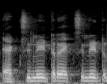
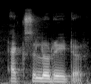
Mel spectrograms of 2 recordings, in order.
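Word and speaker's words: accelerator: आप लोग गाड़ियों में जो एक्सीलेटर बोलते हो ना, उसका सही प्रोनाउंसिएशन है एक्सेलरेटर।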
